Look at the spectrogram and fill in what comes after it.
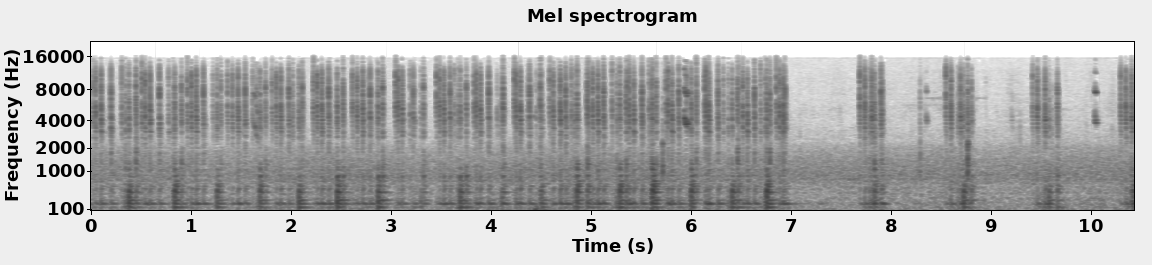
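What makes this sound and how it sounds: Long black-polished nails tap rapidly on a flat glass window pane near a metal rail, making a dense stream of sharp, bright clicks over a steady low hum. After about seven seconds the hum drops away and only a few scattered taps sound against a quieter background.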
